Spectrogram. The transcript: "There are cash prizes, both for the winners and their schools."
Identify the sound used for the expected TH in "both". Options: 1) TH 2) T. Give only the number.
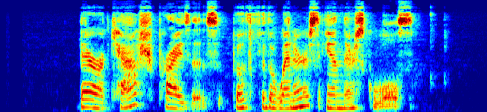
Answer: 1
